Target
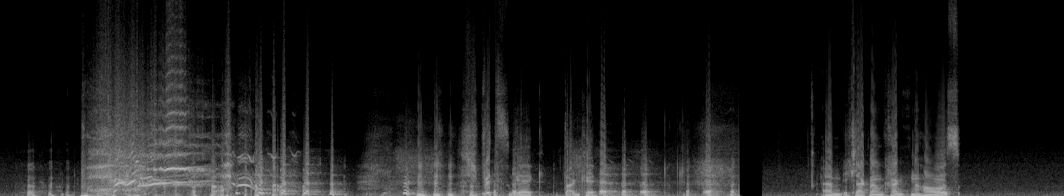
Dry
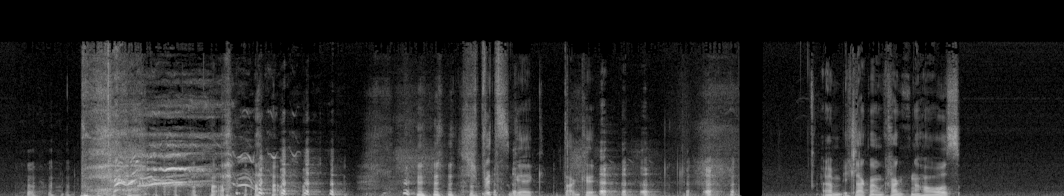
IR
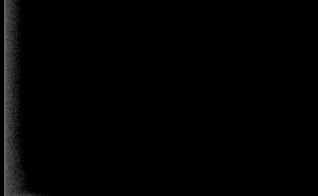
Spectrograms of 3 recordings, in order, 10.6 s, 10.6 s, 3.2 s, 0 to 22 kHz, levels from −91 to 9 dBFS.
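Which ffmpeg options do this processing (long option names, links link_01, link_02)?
-af "asoftclip=type=tanh:threshold=-19.5dB,adynamicsmooth=sensitivity=1.5:basefreq=3700"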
